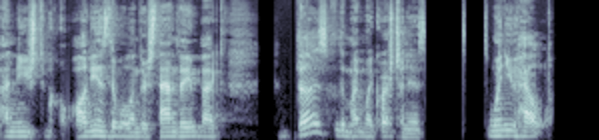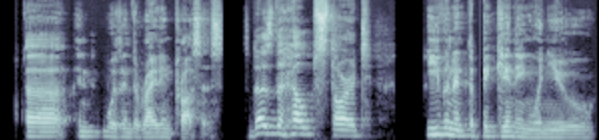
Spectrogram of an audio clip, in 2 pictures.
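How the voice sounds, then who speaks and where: Hesitant male podcast host. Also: medium pitch. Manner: hesitant, many filler sounds. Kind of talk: podcast interview.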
